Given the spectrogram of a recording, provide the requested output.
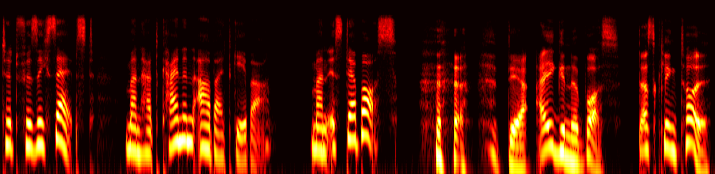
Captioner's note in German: gelächter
